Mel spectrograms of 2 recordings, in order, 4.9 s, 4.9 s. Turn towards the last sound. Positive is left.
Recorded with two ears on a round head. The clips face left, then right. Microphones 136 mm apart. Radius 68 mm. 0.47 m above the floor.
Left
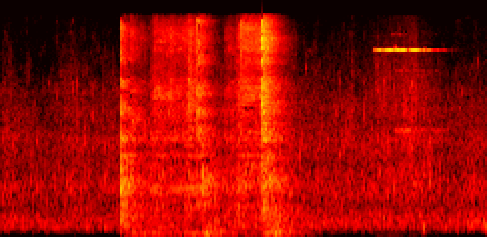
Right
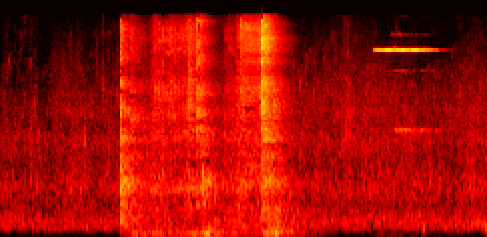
turn(degrees=-15)  # may be behind; listen again after turning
